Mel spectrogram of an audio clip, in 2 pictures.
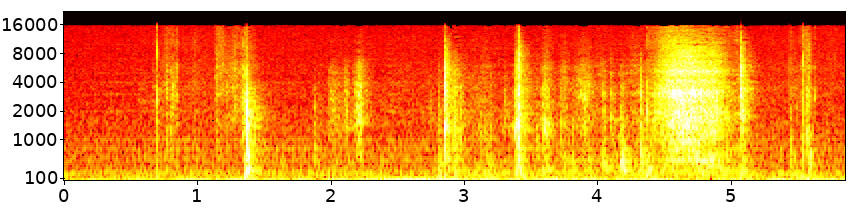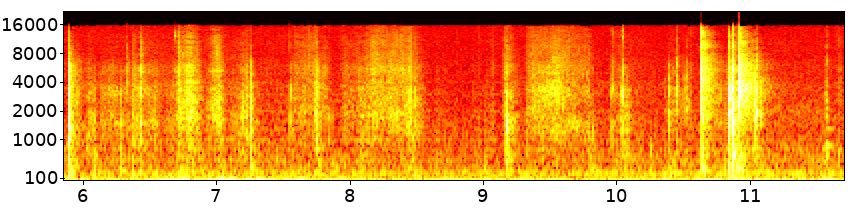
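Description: Handling of a plastic CD jewel case and its paper booklet: paper rubbing and sliding, with a longer scratchy swish about four to five seconds in, and scattered sharp clicks and taps of the plastic case, the loudest pair near the end.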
